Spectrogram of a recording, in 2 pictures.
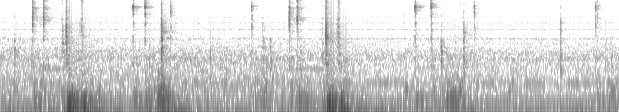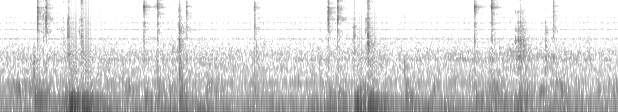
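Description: Irregular clicking of a computer mouse and keyboard, with a few louder dull thumps, over a low steady hum.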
